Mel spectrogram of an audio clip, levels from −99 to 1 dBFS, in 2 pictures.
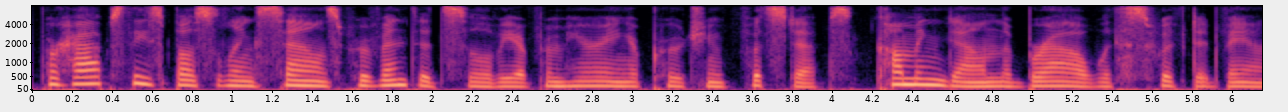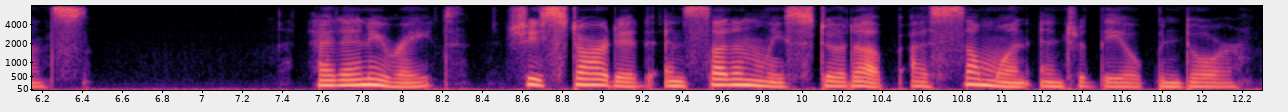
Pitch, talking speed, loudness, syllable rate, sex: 165 Hz, 160 wpm, -20 LUFS, 5.1 syllables/s, female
